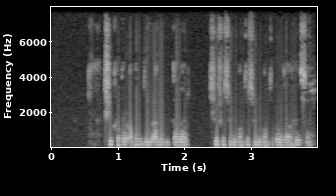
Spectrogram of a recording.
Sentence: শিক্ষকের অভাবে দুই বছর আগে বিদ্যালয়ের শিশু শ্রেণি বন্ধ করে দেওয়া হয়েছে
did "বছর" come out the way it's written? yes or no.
no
